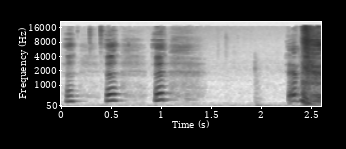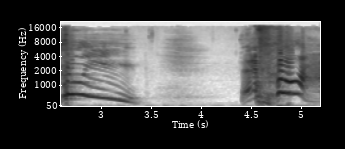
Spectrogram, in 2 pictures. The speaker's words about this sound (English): Oh, I'm going to sneeze.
